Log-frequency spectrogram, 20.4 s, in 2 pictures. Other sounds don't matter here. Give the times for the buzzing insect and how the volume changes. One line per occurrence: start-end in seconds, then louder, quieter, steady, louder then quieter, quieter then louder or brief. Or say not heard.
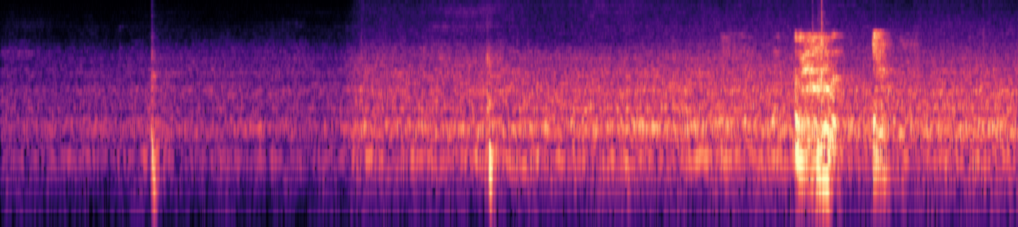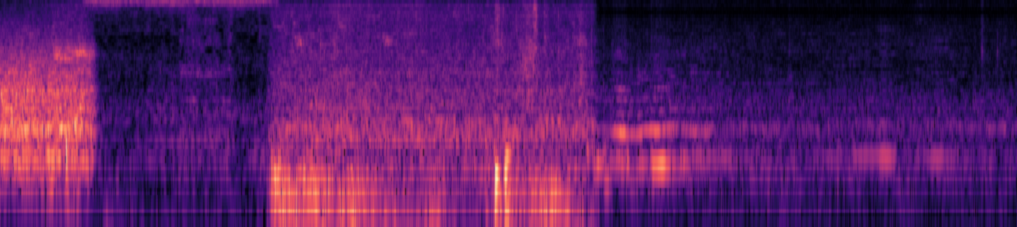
0.0-20.3 louder then quieter.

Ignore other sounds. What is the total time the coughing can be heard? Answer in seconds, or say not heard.
2 s.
